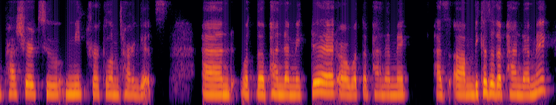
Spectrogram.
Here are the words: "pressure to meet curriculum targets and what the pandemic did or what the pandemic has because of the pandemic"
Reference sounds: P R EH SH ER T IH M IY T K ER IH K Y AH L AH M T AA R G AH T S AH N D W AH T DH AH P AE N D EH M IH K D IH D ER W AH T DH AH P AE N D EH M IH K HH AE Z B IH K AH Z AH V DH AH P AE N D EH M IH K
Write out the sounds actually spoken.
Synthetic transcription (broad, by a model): P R EH SH ER T IH M IY T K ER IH K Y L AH M T AA R G AH T S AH N W AH T DH AH P AE N D EH M IH K D IH D ER W AH T DH AH P AE N D EH M IH K HH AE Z B IH K AH Z AH V DH AH P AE N D EH M IH K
